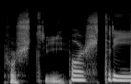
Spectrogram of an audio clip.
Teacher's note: it's got this sht sound between the R and the T, a bit like orst.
